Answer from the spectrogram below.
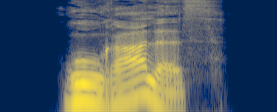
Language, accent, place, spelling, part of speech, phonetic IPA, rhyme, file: German, Germany, Berlin, rurales, adjective, [ʁuˈʁaːləs], -aːləs, De-rurales.ogg
- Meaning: strong/mixed nominative/accusative neuter singular of rural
